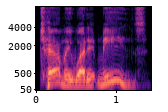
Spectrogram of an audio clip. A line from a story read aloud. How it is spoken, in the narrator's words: cried despairingly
